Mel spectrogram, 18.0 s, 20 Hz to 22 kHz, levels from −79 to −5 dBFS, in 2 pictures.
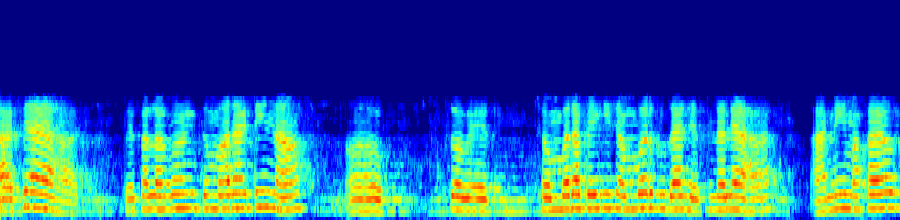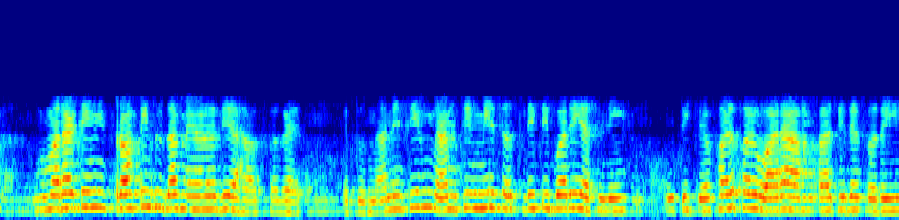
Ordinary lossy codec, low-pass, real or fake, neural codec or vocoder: none; 3.6 kHz; fake; codec, 16 kHz, 4.8 kbps, FACodec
